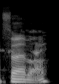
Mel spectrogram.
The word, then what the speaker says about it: Fermor: I'm an ER. I know it's OR, but I'm Fermor. Okay. Like FIRM.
